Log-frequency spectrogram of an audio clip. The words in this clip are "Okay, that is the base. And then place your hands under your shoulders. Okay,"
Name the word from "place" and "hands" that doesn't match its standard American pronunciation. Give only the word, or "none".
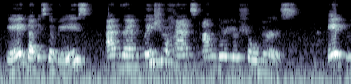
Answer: hands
